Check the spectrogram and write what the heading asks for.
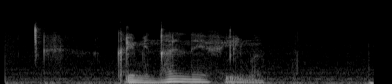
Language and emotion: Russian, neutral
